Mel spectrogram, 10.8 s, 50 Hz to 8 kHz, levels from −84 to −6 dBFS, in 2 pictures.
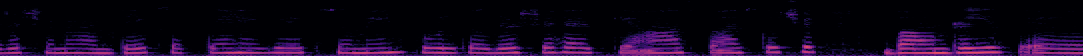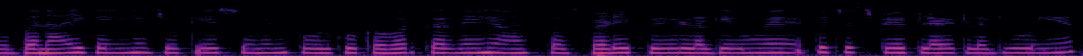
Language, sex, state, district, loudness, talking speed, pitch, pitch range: Hindi, female, Bihar, East Champaran, -46 LUFS, 245 wpm, 230 Hz, 220-235 Hz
